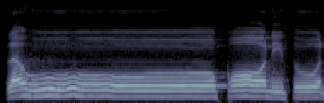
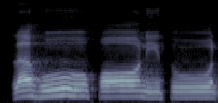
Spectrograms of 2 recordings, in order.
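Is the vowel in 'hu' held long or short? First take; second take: long; short. First: The vowel in 'hu' is held very long. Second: The vowel in 'hu' is held only briefly. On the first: The speaker calls it wrong. "Yang dibaca eh, enam harokat. ... Ini kepanjangan" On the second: The speaker calls it right.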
